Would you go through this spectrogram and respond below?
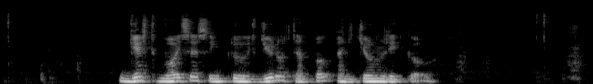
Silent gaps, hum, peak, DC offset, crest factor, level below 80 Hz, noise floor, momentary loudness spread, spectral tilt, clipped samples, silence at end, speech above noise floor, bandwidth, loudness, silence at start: none; none; -4 dBFS; under 0.1%; 18 dB; -60 dBFS; -71 dBFS; 9 LU; -8 dB/octave; under 0.1%; 1.6 s; 51 dB; 9.2 kHz; -20 LUFS; 1.2 s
